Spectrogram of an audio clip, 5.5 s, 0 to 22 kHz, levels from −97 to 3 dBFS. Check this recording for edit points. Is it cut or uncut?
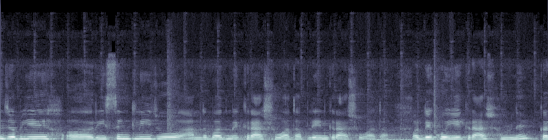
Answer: cut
